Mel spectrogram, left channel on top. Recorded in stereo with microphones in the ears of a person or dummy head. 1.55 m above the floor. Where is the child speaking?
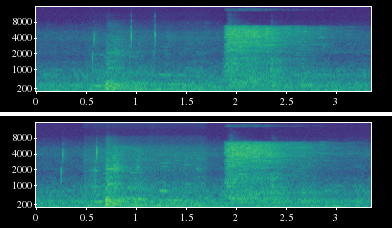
30° right (ahead or behind), 0.7 m.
